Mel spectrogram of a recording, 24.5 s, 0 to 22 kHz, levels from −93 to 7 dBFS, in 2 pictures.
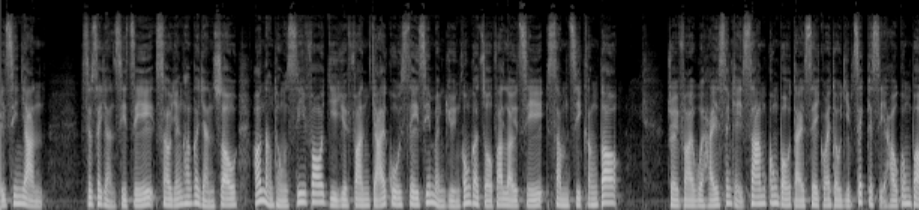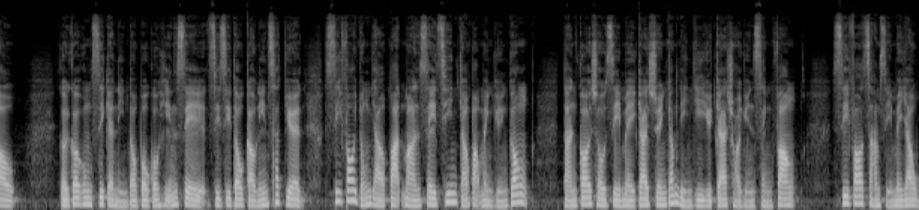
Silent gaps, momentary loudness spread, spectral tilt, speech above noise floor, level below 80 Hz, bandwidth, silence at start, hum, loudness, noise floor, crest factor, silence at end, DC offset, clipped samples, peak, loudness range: none; 5 LU; -6.5 dB/octave; 34 dB; -48 dBFS; 16.5 kHz; 0 s; none; -21 LUFS; -54 dBFS; 18 dB; 0 s; under 0.1%; under 0.1%; -2 dBFS; 2 LU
